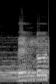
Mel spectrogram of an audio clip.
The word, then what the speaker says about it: ಬೆಂಗಳೂರು: इसका नाम आपने बेंगलुरु भी सुना होगा, क्योंकि कन्नड़ भाषा में इसे बेंगलुरु प्रोनाउंस किया जाता है।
